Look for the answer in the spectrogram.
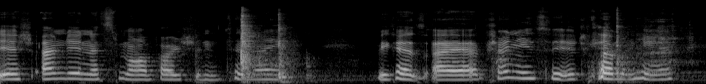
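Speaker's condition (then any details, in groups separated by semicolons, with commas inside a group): Cerebral palsy, mild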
